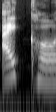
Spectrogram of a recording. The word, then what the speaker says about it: Aiko: And then I looked and I'm like, okay, Aiko, like it's supposed to be two syllables.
